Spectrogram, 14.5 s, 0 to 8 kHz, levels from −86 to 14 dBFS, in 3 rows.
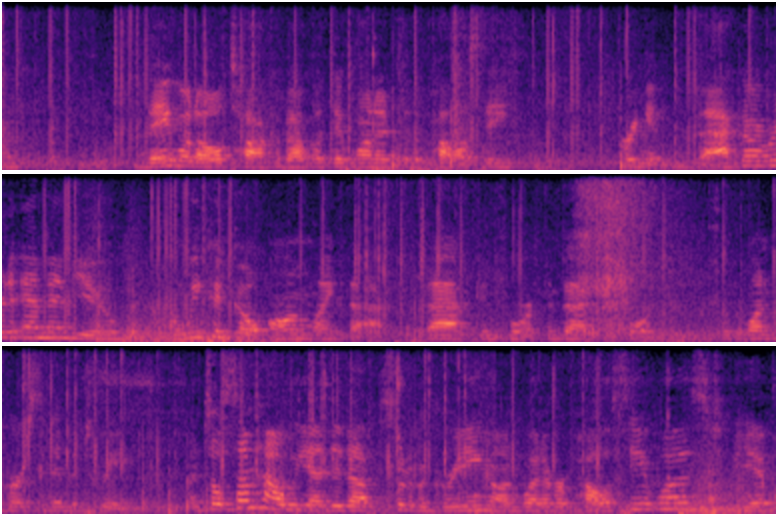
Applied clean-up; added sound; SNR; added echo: none; Fireworks; 8 dB; none.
